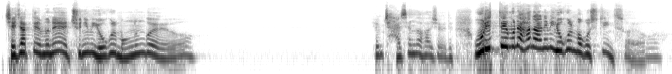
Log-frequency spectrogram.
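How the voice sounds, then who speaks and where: Male pastor preaching a sermon, bright high voice, animated delivery with loud calls and hushed asides. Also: fairly quick, creaky, long pauses. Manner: acts out quoted voices in dialogue. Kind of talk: Sunday morning sermon.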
